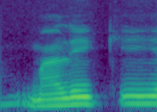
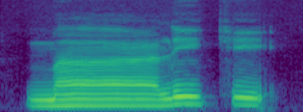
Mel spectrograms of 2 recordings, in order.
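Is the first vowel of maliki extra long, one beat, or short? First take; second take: short; one beat. First: The first vowel is short. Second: The first vowel is held one beat. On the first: "membaca maliki itu uh, pendek ya" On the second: "bacanya satu ayunan aja"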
